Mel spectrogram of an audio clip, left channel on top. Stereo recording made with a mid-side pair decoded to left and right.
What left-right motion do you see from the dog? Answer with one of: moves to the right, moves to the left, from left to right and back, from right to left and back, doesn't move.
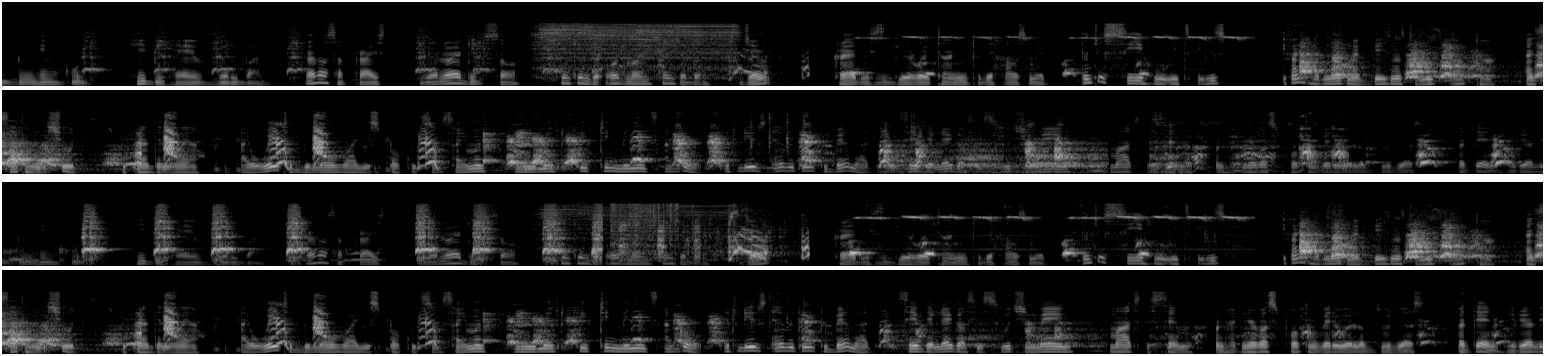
moves to the left.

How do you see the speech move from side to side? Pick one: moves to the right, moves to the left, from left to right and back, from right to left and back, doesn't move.
moves to the right.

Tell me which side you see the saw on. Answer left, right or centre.
left.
